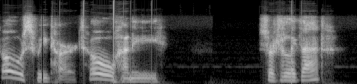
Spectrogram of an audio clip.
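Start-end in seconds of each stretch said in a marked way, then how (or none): 0.0-1.6 fond doting mothering tone, swooping and slow. Imitating the way a mother talks to her child: imitating a doting mother. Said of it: "a mother will be all like".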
